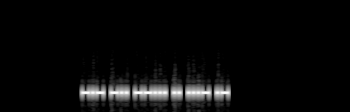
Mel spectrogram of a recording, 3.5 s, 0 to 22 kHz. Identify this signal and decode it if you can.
Morse code, heard as a keyed tone, about 50 wpm, 700 Hz. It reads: KD7IVA
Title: USA Call Signs - 6 Characters - 50wpm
